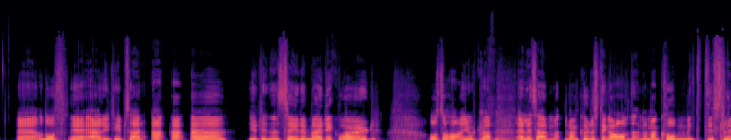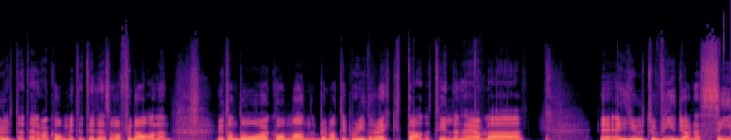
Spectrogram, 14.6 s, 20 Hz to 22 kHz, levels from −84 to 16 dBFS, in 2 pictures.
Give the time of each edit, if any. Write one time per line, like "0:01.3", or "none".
0:05.2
